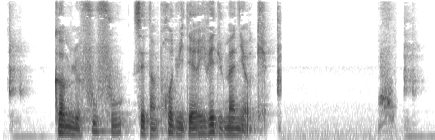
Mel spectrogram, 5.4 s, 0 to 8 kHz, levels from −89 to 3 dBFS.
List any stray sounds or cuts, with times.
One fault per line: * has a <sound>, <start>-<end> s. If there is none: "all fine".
* has a bark, 4.7-5.0 s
